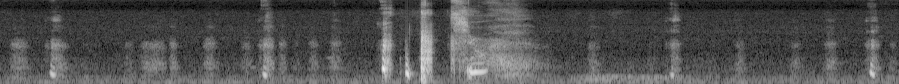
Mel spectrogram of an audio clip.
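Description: Quiet sharp inward breaths build up, then a loud burst of sneezes with a trailing breathy release, followed by more faint catching breaths.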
